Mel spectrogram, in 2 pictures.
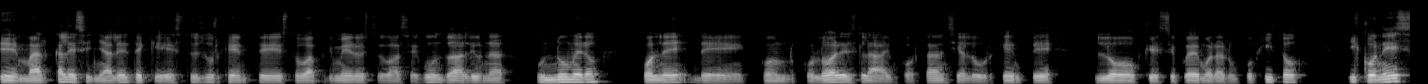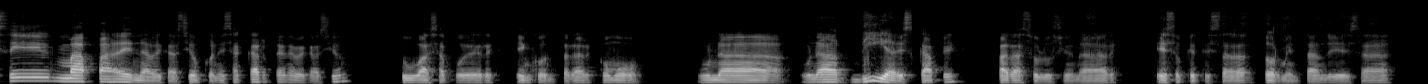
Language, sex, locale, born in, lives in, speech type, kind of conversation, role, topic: Spanish, male, es-CO, Colombia, United States, conversation, advice, advisor, ¿Qué puedo hacer si me siento abrumado y con mucha urgencia por todo lo que tengo que hacer?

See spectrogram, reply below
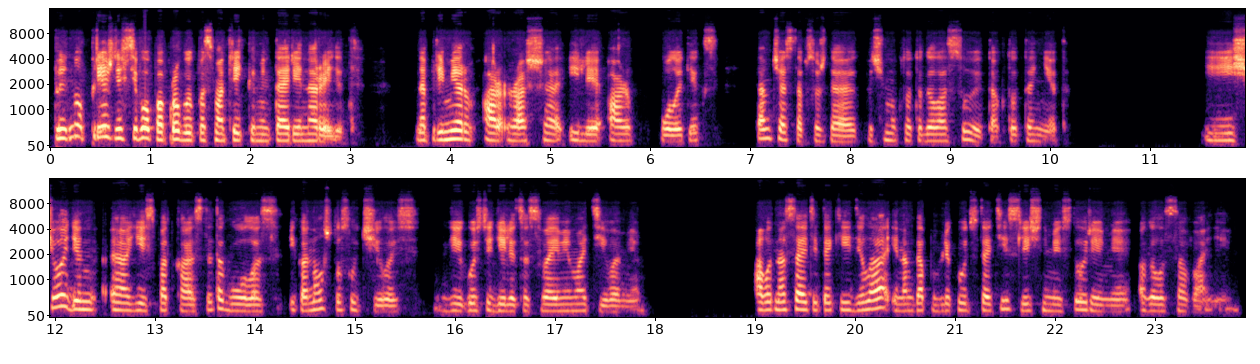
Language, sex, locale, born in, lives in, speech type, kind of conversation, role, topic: Russian, female, ru-RU, Russia, United States, read, expert-assistant, expert, Есть ли у тебя любимые места или каналы, где люди делятся историями о том, почему решают идти голосовать или нет?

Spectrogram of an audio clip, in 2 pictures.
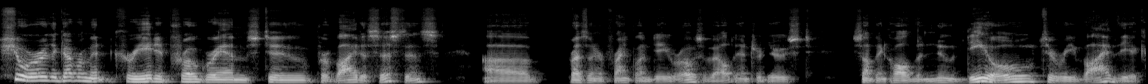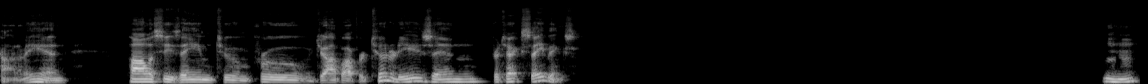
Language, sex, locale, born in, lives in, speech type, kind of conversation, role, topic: English, male, en-US, United States, United States, read, expert-assistant, expert, Can you explain how the stock market crash of 1929 affected society?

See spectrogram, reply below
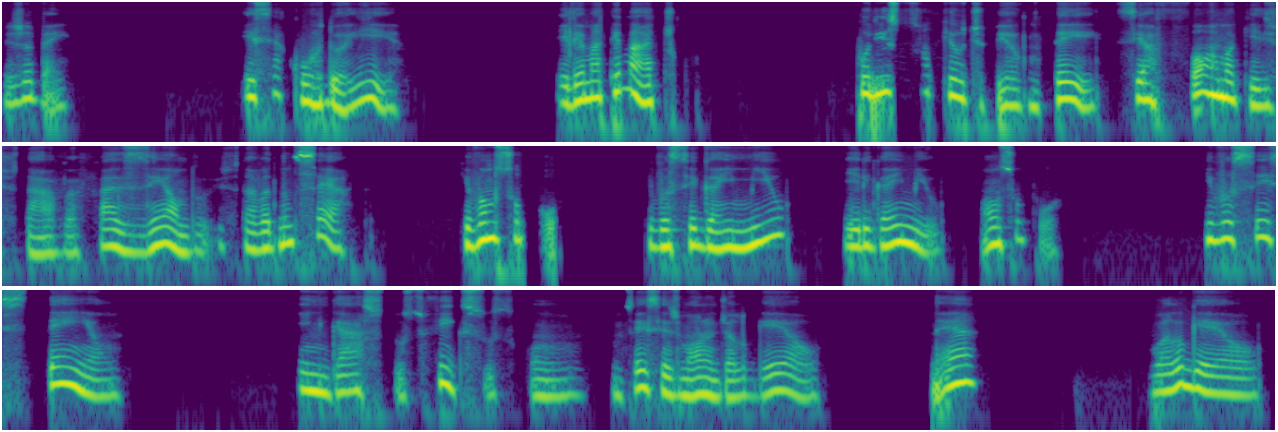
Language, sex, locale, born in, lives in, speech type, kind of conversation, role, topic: Portuguese, female, pt-BR, Brazil, Portugal, conversation, advice, advisor, Como lidar com uma briga com seu parceiro sobre prioridades financeiras e a divisão de gastos?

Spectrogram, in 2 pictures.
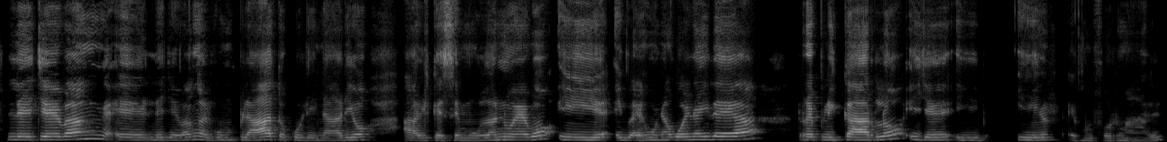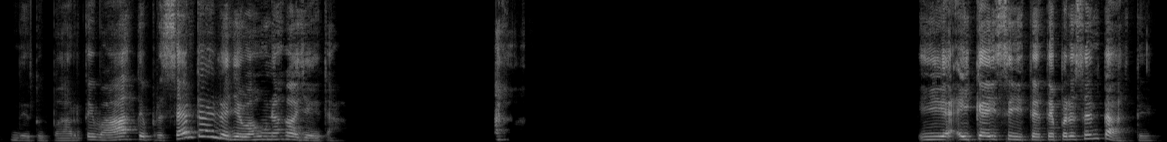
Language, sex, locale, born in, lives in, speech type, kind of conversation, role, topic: Spanish, female, es-VE, Spain, Spain, conversation, podcast, host, ¿Qué consejos le darías a alguien que acaba de llegar a un barrio nuevo?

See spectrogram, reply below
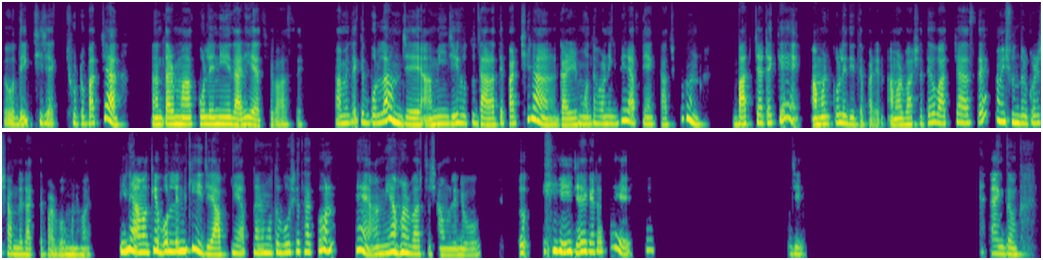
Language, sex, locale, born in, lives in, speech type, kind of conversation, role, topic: Bengali, female, bn-BD, Bangladesh, Bangladesh, conversation, podcast, guest, কাউকে সাহায্য করার পর হঠাৎ কী আশ্চর্য ফল দেখেছো?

